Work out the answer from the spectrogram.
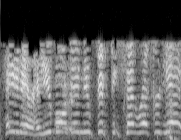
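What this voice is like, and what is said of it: Put-on Baltimore accent. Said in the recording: “who talks with a Baltimore accent.”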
